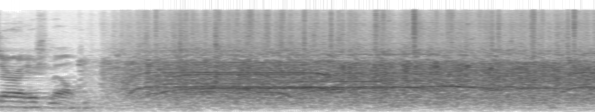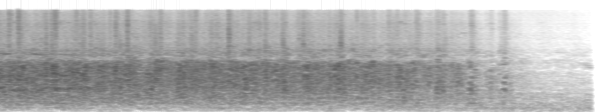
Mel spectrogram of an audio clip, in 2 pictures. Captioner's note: clapping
